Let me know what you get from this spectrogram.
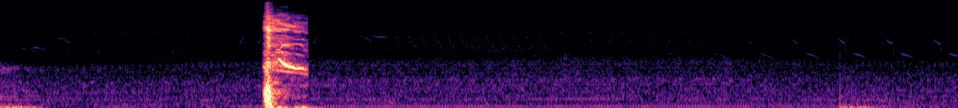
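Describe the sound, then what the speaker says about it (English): A single sharp, loud cough bursts out near the start, and a fainter throat sound follows a few seconds later over a quiet, steady background with no speech. "I've been fighting coughs all day."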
